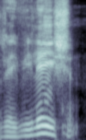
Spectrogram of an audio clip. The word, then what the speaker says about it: revelation: third one is a revelation revelation a revelation so the stress is on the first syllable ley revelation and the fourth one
